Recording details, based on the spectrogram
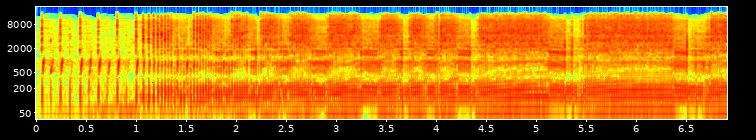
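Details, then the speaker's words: Honda Wave motorcycle after repairing loss of compression from a broken rocker arm by grinding and polishing the camshaft: a few cranking pops, then it catches into an even, smooth idle with clean revs. Engine runs healthy after repair. "nghe thì chưa tiếng nổ rất êm"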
